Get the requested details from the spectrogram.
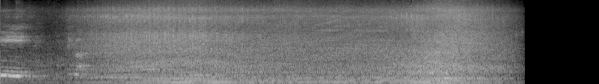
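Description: Traffic rushes past on the road.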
